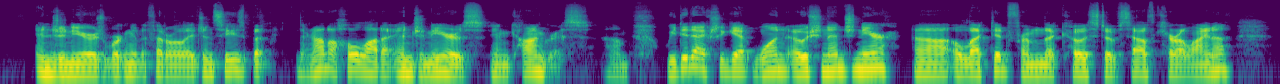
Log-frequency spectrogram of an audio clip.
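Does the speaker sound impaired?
No.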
